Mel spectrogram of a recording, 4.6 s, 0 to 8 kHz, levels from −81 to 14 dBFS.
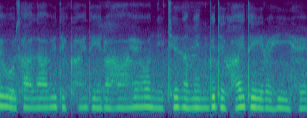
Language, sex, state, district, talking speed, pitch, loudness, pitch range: Hindi, female, Uttar Pradesh, Varanasi, 205 wpm, 185 Hz, -19 LUFS, 185-195 Hz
